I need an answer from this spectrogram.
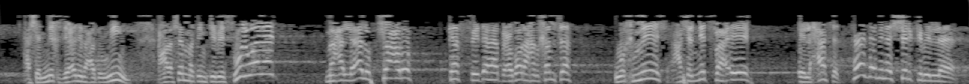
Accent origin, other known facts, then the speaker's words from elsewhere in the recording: Egypt; احنا كمصريين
